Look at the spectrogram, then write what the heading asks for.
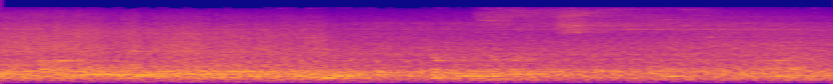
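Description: SEPTA Silverliner IV electric multiple-unit train running past along the platform of an underground station: a loud, steady rumble of wheels on rail. A brief high-pitched sound comes in about three seconds in.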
